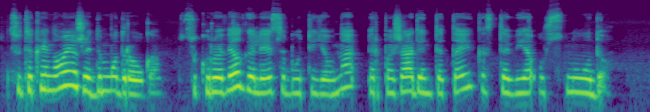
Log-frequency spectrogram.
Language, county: Lithuanian, Marijampolė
